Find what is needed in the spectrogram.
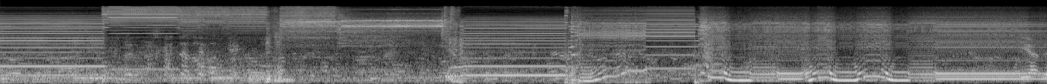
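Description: Prototype Expert Sleepers General CV Eurorack module, a General MIDI sound chip under voltage control, with its drum sounds driven at audio rate so they come out as pitched synth tones. The notes jump between held pitches and swoop down and up in quick bends.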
